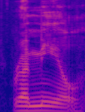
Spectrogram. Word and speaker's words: Ramil: Let me just double check that pronunciation. Rile. Ramil.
